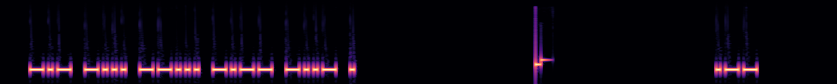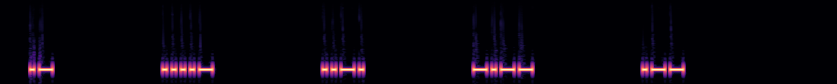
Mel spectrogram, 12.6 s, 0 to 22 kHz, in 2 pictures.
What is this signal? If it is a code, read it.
Morse code, heard as a keyed tone, about 36 wpm, spaced as for 15 wpm, 700 Hz. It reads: KB7YXE WA4FYW
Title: USA Call Signs - 6 Characters - 8x Character Spacing - 35wpm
